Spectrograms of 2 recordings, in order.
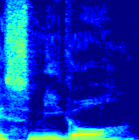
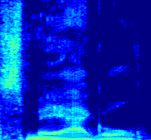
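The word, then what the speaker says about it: Sméagol: I know a lot of people say Smeagol. The actual word in the book has an accent aigu over the E. The proper pronunciation, based phonetically on what they've written, should be, to my mind, Smeagol. So you'll hear me call him that. It's not Smeagol.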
